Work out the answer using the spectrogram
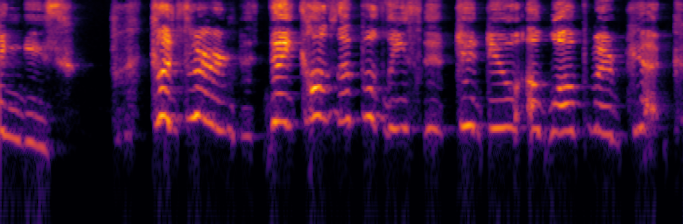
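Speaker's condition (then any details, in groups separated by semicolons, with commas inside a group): Physical speech impairment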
